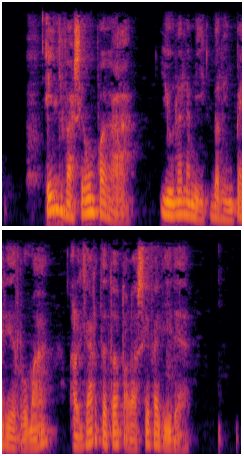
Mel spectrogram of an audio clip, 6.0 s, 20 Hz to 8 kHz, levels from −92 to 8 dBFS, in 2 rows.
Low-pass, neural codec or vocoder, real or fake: 7.2 kHz; none; real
